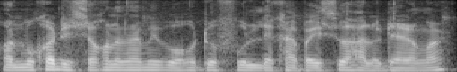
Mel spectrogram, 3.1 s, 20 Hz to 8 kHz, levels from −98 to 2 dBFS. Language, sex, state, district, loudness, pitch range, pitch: Assamese, male, Assam, Sonitpur, -21 LUFS, 105-115 Hz, 110 Hz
